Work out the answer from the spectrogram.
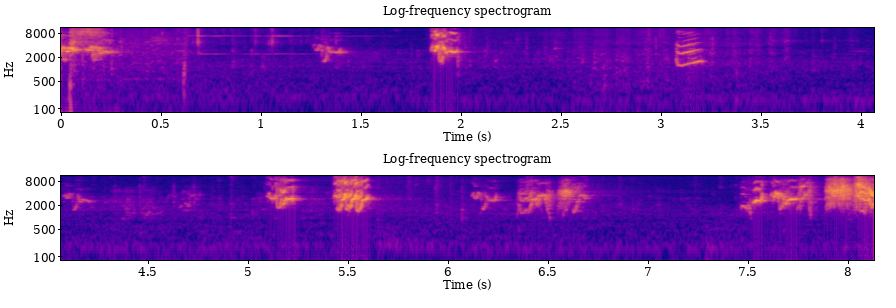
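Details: Chirping budgerigars in a morning aviary: a mix of scratchy squawks, short rapid trills and bright chirps, irregularly spaced, with a faint low hum behind.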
